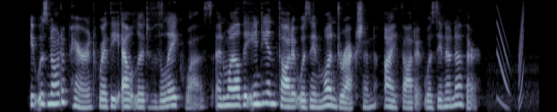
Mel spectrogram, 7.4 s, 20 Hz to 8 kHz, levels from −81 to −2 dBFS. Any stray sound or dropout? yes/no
yes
